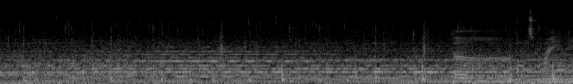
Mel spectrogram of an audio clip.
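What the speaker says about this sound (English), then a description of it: "It's raining, so don't worry about it." Steady rain patters throughout in the video game Disco Elysium, an even, continuous wash of droplets with soft sustained musical tones underneath.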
